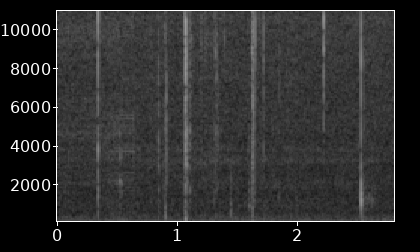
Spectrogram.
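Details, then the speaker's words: iPhone 4 bumper case with separate add-on volume buttons, mic held close: scattered light plastic clicks at irregular intervals over a faint mains hum as the loose buttons rattle. "let me try you can hear it kind of kind of makes a weird rattling sound um so like if you're running with it it'd make a weird rattling sound"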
